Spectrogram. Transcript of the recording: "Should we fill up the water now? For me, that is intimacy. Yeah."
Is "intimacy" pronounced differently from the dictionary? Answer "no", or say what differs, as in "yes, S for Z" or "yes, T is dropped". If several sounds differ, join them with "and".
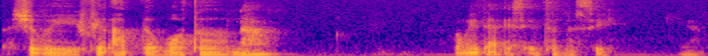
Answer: no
